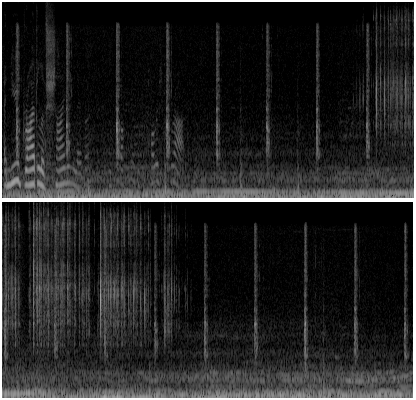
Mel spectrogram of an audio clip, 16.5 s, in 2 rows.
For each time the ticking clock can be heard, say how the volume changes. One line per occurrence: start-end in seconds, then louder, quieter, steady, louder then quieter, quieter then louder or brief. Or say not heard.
0.0-16.4 steady.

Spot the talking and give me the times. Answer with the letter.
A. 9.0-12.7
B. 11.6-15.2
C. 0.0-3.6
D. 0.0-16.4
C.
